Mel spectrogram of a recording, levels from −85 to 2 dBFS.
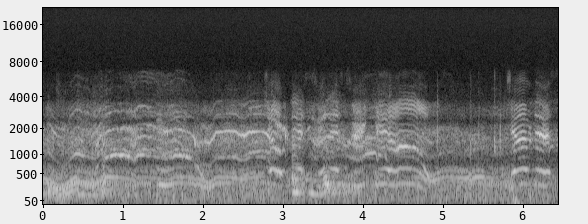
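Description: No audible technical faults anywhere in this audio.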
